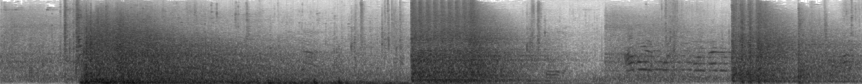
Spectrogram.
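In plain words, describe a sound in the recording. Loud gunfire and explosions boom and echo in bursts.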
